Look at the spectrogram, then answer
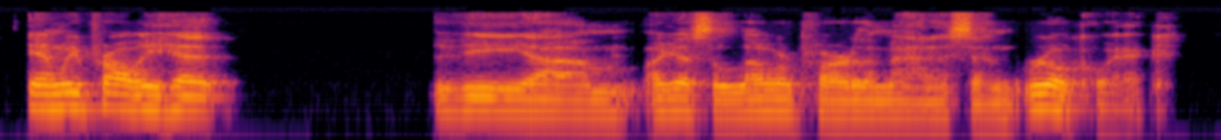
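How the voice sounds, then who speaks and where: A man with an American accent has a plain, everyday voice with ordinary pitch variation. He speaks at a moderate pace against a quiet background. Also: medium pitch for a man. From Texas, Houston. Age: 40s. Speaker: podcast co-host, angler. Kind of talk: casual chat.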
